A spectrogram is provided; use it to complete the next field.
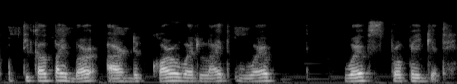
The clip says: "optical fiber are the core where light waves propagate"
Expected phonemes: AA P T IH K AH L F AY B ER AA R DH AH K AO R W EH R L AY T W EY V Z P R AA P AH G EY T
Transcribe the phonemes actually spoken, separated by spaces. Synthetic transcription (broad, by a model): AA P T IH K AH L P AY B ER AA R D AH K AO R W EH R L AY T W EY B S P R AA P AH G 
